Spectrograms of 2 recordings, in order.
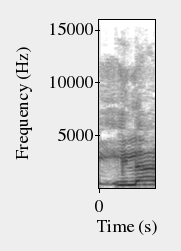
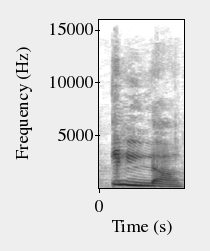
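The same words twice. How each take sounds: First: इला with a light single ल; wrong single L. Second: इल्ला with ल held before the vowel; इल्ला with a geminate ल; doubled L. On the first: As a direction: skip the doubling of ल in इला. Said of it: "इला नहीं पढ़ना". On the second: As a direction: lean firmly on the double ल of इल्ला. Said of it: "लाम पे शद है". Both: Shown as a demonstration.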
